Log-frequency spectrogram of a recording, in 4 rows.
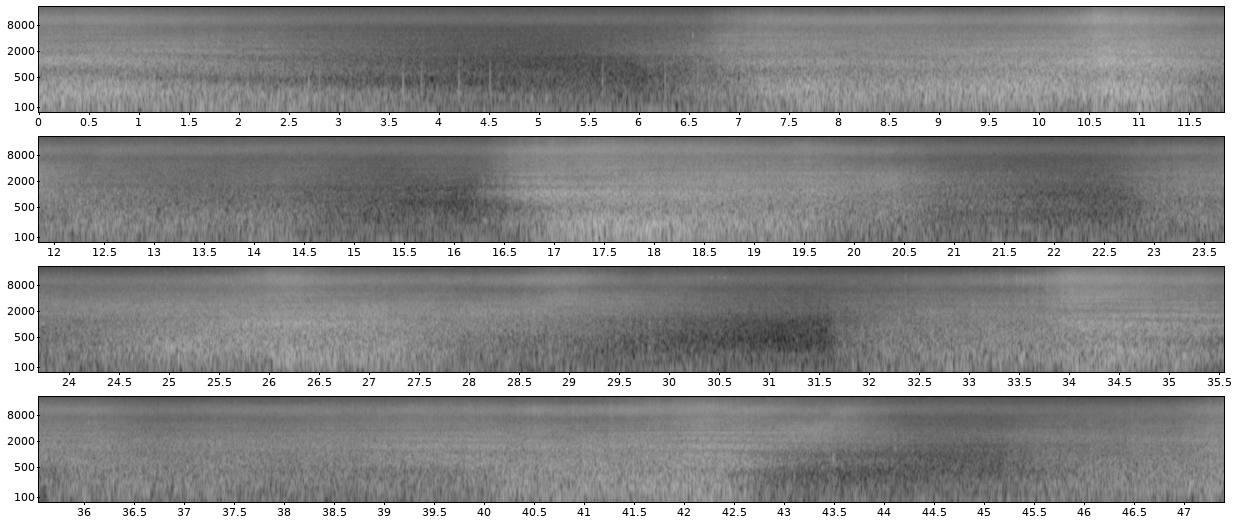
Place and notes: sound of the waves
Zoom H2n MS+XY +Sptial Audio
